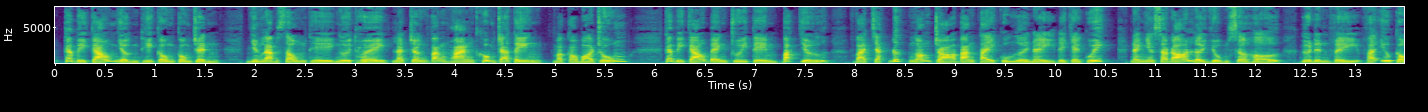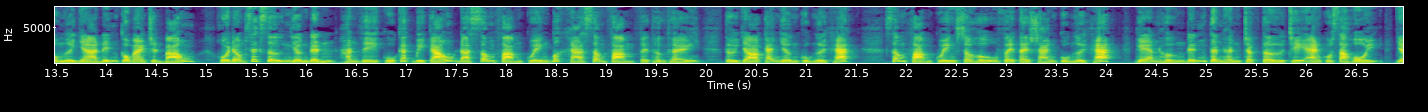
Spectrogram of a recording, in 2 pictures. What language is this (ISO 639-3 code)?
vie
